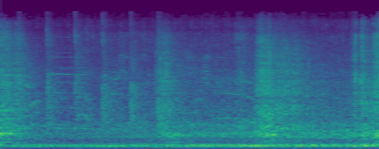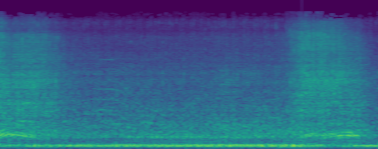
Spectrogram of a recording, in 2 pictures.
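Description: Car engines idle with a low rumble.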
